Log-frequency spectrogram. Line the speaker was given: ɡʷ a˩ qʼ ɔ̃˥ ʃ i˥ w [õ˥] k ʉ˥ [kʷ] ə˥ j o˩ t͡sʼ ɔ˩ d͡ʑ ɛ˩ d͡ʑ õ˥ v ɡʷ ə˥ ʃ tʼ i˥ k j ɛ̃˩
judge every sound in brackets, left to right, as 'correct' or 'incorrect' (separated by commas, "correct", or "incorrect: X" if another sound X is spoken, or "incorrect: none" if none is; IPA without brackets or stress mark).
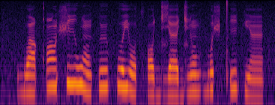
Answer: incorrect: õ˩, correct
